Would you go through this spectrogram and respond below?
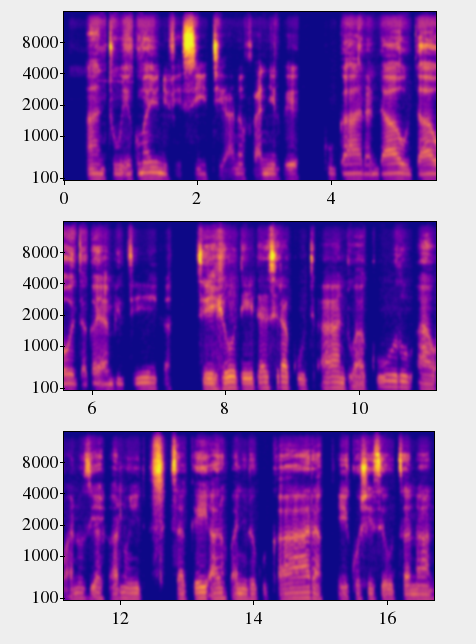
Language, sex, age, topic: Ndau, male, 18-24, education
